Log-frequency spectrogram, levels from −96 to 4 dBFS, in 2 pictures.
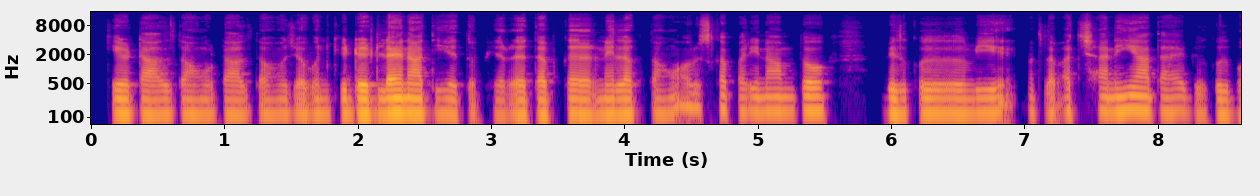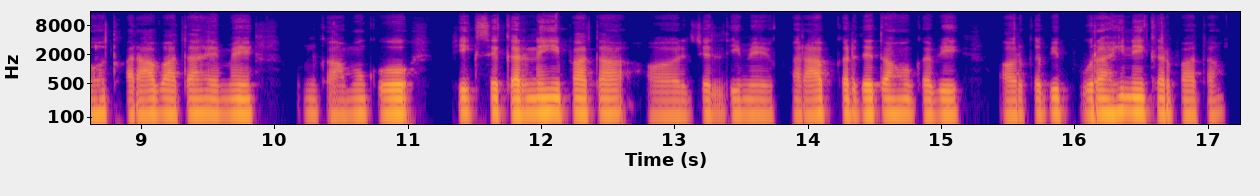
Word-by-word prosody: कि 120 -1 +4
टालता 120 0 -2
हूँ, 120 0 -3
टालता 115 0 -4
हूँ 120 0 -4
जब - - -3
उनकी 120 0 -3
डेडलाइन 125 +1 +7
आती 125 0 +3
है 120 - 0
तो 115 - -11
फिर 115 -1 -1
तब 115 -1 +1
करने 120 0 +2
लगता 120 0 0
हूँ 125 +3 -4
और 160 - -3
उसका 150 -1 -5
परिणाम 130 -1 -2
तो 135 0 +3 0.5
बिल्कुल 125 0 +1 0.3
भी 125 +1 0 0.3
मतलब 125 - -7
अच्छा 135 0 -3
नहीं 135 +2 +3
आता 135 -1 +1
है 130 +1 -4
बिल्कुल 120 -2 -5
बहुत 120 +1 -2
खराब 120 +1 -1
आता 120 0 0
है 120 -1 +1
मैं 120 0 +2 0.4
उन 120 - -7
कामों 120 0 -4
को 125 0 +5 0.3
ठीक 125 -1 -1
से 130 - 0
कर 120 0 +3
नहीं 125 +1 +6
पाता 125 0 +2 0.2
और 115 0 -5
जल्दी 120 0 -4
मैं 120 -1 -3
खराब 120 +1 -2
कर 120 -1 0
देता 120 +1 +2
हूँ 120 - -1
कभी 120 0 0 0.3
और 115 +1 -2
कभी 125 +1 -1
पूरा 125 0 -1
ही 130 +2 +4
नहीं 130 -1 +5
कर 125 -1 -1
पाता। 120 +1 -5
120 Hz, 195 wpm, -23 LUFS, 120-125 Hz, 0.5 s, डेडलाइन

